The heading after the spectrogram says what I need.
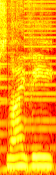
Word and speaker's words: Snivy: in this fan game I've seen it pronounced Snivy I've also seen it prevail sniffy well okay once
